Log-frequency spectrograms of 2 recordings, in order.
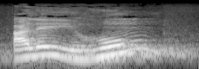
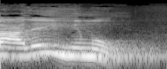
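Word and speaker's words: عليهم: Bu him Arap dilinde 3 formada okunur. Aleyhim, aleyhum ve aleyhimu. Her 3 forma Arap dilinde var. Aleyhim, aleyhum, bir de aleyhimu.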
